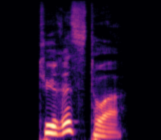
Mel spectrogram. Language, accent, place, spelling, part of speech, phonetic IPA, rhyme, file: German, Germany, Berlin, Thyristor, noun, [tyˈʁɪstoːɐ̯], -ɪstoːɐ̯, De-Thyristor.ogg
- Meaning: thyristor (semiconductor device)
